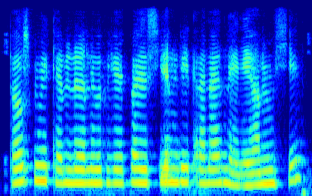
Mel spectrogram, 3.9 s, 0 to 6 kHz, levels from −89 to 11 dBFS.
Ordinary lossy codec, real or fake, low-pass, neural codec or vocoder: AAC, 48 kbps; fake; 5.4 kHz; codec, 24 kHz, 0.9 kbps, WavTokenizer, medium music audio release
